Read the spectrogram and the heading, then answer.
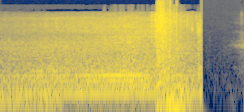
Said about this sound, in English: Because I wrote that line just as she gets hit by the truck.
